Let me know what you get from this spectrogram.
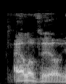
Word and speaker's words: Ellaville: You grew up in a town called Ellaville, Georgia. Am I saying that right? – Ellaville, yep. That's correct.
